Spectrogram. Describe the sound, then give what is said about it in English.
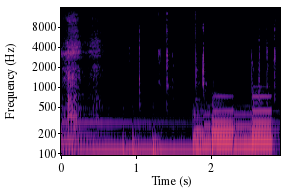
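Typing on a computer keyboard: many quick, crisp keystroke clicks in irregular runs, separated by short pauses, fairly faint. “if you were to go onto the internet and I was to type in hacking tools”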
